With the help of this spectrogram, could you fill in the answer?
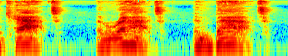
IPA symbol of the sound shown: æ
